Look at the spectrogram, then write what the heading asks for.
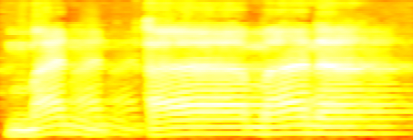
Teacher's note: tidak boleh didengungkan suara nunnya, makanya membacanya langsung man amana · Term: dibaca jelas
